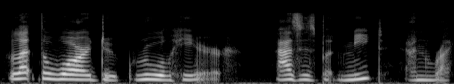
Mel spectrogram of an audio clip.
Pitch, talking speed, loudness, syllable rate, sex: 220 Hz, 160 wpm, -18 LUFS, 3.4 syllables/s, female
